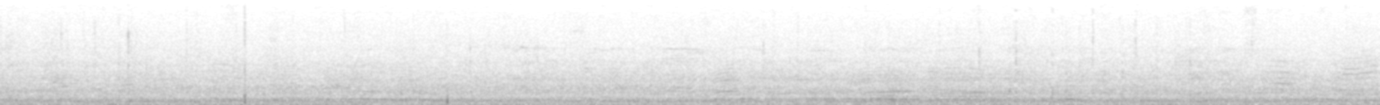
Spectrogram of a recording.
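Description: A stadium crowd murmurs and calls out steadily outdoors.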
